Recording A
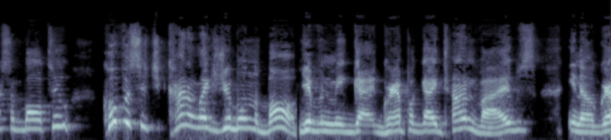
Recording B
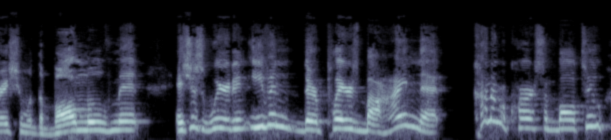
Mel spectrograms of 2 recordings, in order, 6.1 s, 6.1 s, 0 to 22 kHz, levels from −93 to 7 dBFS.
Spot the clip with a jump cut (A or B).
A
